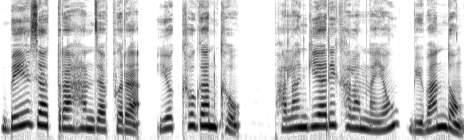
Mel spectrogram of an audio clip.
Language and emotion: Bodo, neutral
